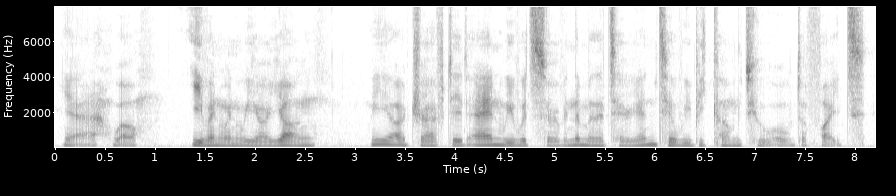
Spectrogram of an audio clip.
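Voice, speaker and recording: A man playing a secretive, soldierly alien changeling in an ASMR roleplay, speaking to the listener in a halting, conversational way. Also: a little high, creaky, bright, forceful tone, no room sound, exaggerated voice. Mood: matter-of-fact. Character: alien changeling spy posing as human, loyal, secretive, soldierly.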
